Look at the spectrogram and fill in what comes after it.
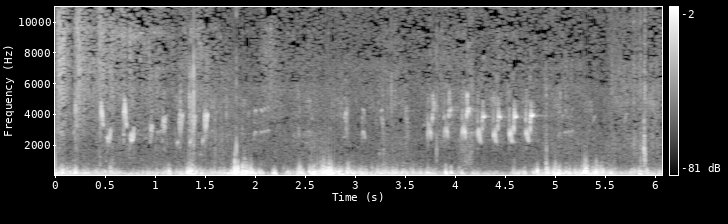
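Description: A small bird chirping in two quick runs of short high notes, one about half a second in and one around four seconds in, against low rustling and soft knocks as the cast net is handled.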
